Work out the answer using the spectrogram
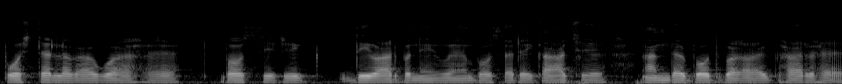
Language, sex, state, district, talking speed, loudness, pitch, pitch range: Hindi, male, Bihar, Lakhisarai, 135 wpm, -34 LUFS, 95 Hz, 95-100 Hz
